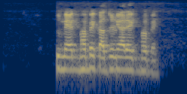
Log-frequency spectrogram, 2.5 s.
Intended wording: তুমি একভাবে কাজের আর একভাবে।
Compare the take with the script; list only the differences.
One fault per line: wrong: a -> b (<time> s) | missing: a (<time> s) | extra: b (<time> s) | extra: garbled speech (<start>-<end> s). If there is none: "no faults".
no faults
